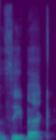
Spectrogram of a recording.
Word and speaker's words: Xebec: Would one pronounce that Zebec? Is that how that works? – Sure.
